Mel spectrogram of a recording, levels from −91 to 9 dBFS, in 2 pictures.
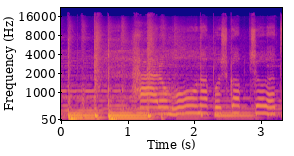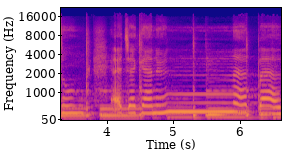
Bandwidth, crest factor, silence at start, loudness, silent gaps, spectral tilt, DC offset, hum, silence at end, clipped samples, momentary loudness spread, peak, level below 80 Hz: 18 kHz; 16 dB; 0 s; -19 LUFS; none; -5 dB/octave; under 0.1%; none; 0 s; under 0.1%; 6 LU; -2 dBFS; -30 dBFS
